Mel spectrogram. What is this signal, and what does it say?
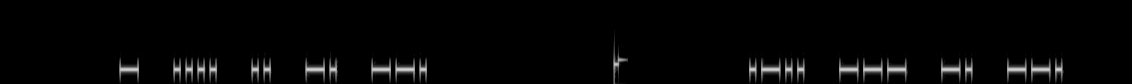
Morse code, heard as a keyed tone, about 20 wpm, spaced as for 14 wpm, 700 Hz. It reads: THING LONG
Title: 2x Character Spacing - Top 300 Words - 20wpm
